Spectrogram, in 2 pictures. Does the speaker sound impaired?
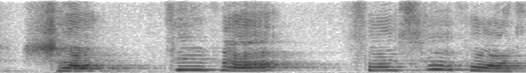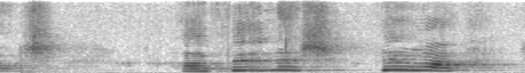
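Yes: cerebral palsy; cerebral palsy from birth, dictates texts for another person to write down; listeners sometimes misunderstand words, difficulty with punctuation when writing.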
